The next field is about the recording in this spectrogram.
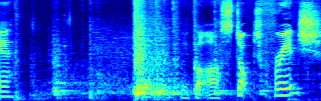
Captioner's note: fridge contents clank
